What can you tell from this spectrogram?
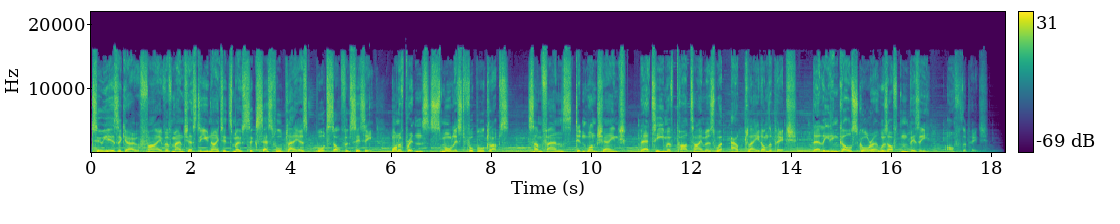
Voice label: Sprecher Nativspeaker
